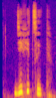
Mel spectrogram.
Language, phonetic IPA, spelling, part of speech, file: Russian, [dʲɪfʲɪˈt͡sɨt], дефицит, noun, Ru-дефицит.ogg
- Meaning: 1. deficit 2. deficiency, shortage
